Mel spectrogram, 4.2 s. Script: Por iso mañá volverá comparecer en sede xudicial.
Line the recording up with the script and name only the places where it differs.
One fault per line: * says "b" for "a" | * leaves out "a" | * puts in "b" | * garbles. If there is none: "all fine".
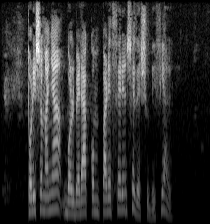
all fine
